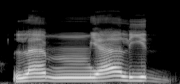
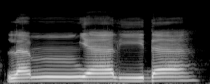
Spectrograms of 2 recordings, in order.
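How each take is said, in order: First: The last word ends on a bare 'd' consonant. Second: The last word ends with an 'a' vowel. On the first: The speaker calls it right. "tapi dia dibaca lam yalid" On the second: The speaker calls it wrong. "nggak dibaca lam yalida"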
